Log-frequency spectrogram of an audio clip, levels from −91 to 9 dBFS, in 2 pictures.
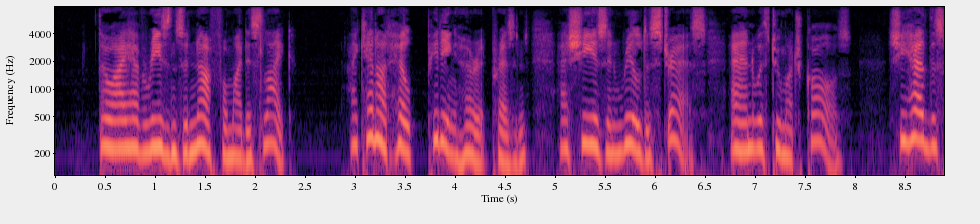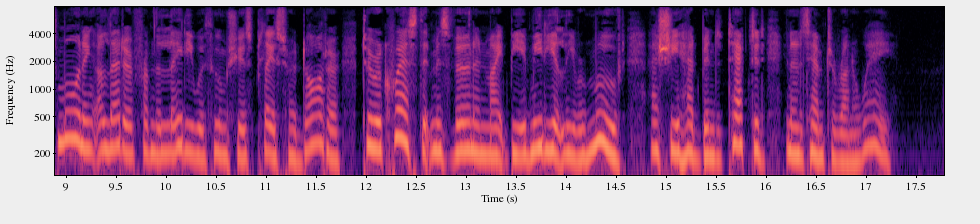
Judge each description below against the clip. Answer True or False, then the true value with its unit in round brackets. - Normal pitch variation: True (4.0 semitones)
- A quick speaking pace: True (210 wpm)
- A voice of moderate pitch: False (210 Hz)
